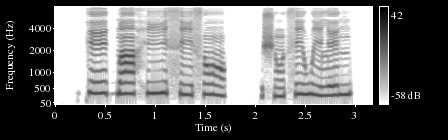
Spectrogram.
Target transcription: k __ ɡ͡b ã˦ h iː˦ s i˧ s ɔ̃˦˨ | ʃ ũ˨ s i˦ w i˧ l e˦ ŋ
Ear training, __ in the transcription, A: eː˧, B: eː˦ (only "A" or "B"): B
